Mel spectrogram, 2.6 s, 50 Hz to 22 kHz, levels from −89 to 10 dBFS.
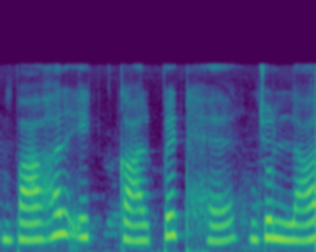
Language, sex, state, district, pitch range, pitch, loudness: Hindi, female, Jharkhand, Palamu, 250-285 Hz, 255 Hz, -14 LUFS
